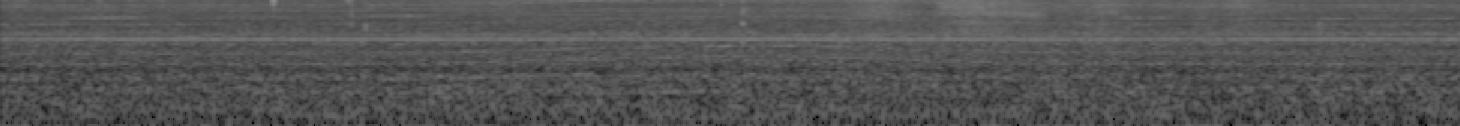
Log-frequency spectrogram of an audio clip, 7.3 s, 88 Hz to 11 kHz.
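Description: Steady drone of a Cessna 208B Caravan turboprop engine with props at full RPM in Microsoft Flight Simulator 2020, a continuous even roar with a faint high whine, unbroken and close throughout.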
